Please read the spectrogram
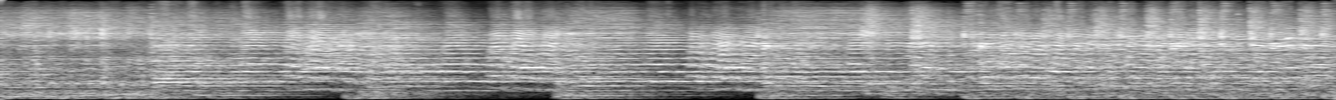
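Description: Live band music with a trombone playing a melody close by. The low backing drops out for about two seconds in the middle, leaving the brass on its own.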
